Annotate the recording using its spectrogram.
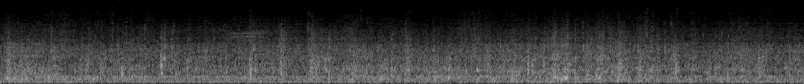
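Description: Large container ship passing close: a steady low engine drone under the continuous rush and splash of its bow wave.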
